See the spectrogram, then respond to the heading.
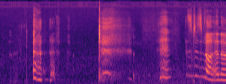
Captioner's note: Trina sobbing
